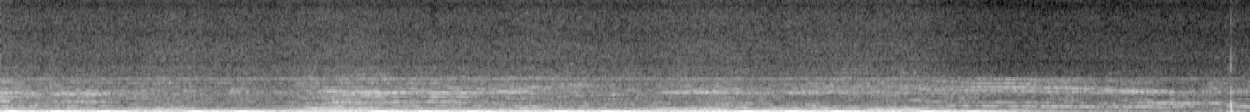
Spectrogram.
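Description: Karaoke music from a sound system across the street, heard from inside a room, dominated by a heavy bass beat with faint singing above it. It stops about five seconds in.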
